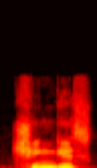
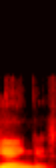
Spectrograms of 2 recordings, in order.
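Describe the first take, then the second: First: The name begins with a 'ch' sound. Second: The name begins with a 'j' sound. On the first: This is the form some people say is correct. "I've seen people say it's supposed to be pronounced Chinggis Khan" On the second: This is the form the speaker chooses to use. "I'm saying Genghis"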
